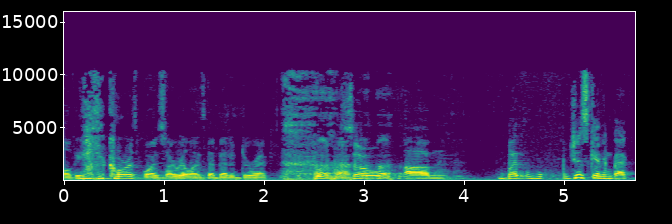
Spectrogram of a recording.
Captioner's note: laughs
